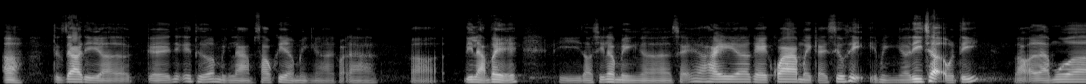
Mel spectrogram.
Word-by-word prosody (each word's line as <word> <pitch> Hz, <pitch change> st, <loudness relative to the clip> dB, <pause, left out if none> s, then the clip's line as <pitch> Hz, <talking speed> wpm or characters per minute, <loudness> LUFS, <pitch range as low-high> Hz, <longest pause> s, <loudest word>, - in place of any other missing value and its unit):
Ờ. 100 Hz, -2 st, +1 dB, 0.3 s
Thực 105 Hz, -, -8 dB
ra 120 Hz, 0 st, +6 dB
thì, 105 Hz, -4 st, -2 dB
ờ, 85 Hz, -2 st, -4 dB, 0.2 s
cái 95 Hz, +1 st, -3 dB
những 125 Hz, +4 st, -9 dB
cái 140 Hz, 0 st, -5 dB
thứ 120 Hz, -3 st, -5 dB
mà 125 Hz, -, -1 dB
mình 100 Hz, -6 st, -7 dB
làm 90 Hz, -1 st, -4 dB
sau 100 Hz, +2 st, -3 dB
khi 105 Hz, +1 st, -2 dB
mà 95 Hz, -, -5 dB
mình, 90 Hz, -1 st, -10 dB
à, 85 Hz, 0 st, -12 dB
gọi -, -, -11 dB
là, 85 Hz, 0 st, -10 dB, 0.3 s
ờ, -, -, -8 dB, 0.3 s
đi 115 Hz, -, +1 dB
làm 105 Hz, -4 st, +3 dB
về 115 Hz, -3 st, +6 dB
ấy, 105 Hz, -, -1 dB, 0.4 s
thì 95 Hz, -1 st, -10 dB
đó 90 Hz, 0 st, -5 dB
chính 110 Hz, +5 st, -4 dB
là 120 Hz, -, +5 dB
mình, 100 Hz, -4 st, -3 dB
à, 90 Hz, 0 st, -5 dB
sẽ 90 Hz, -, -7 dB
hay, 125 Hz, -2 st, +3 dB
a, 120 Hz, 0 st, 0 dB
ghé 110 Hz, -3 st, +2 dB
qua 120 Hz, 0 st, +6 dB
mấy 105 Hz, -3 st, -3 dB
cái 100 Hz, 0 st, -5 dB
siêu 130 Hz, +5 st, -1 dB
thị -, -, +2 dB, 0.2 s
mình, 100 Hz, -1 st, -9 dB
à, 100 Hz, -, -4 dB
đi 130 Hz, +2 st, +7 dB
chợ -, -, +8 dB
một -, -, -4 dB
tí, -, -, 0 dB, 0.4 s
gọi 90 Hz, -, -2 dB
là, 95 Hz, +1 st, 0 dB
mua, 120 Hz, +3 st, +1 dB
100 Hz, 265 wpm, -24 LUFS, 90-120 Hz, 0.4 s, chợ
